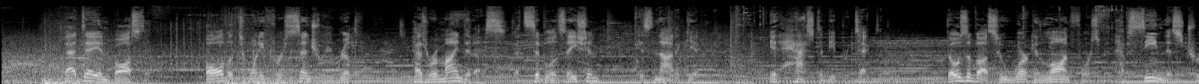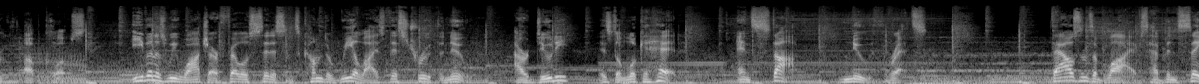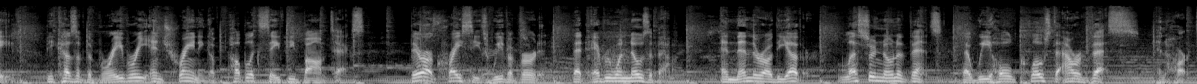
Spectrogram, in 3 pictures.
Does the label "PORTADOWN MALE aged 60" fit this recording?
No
